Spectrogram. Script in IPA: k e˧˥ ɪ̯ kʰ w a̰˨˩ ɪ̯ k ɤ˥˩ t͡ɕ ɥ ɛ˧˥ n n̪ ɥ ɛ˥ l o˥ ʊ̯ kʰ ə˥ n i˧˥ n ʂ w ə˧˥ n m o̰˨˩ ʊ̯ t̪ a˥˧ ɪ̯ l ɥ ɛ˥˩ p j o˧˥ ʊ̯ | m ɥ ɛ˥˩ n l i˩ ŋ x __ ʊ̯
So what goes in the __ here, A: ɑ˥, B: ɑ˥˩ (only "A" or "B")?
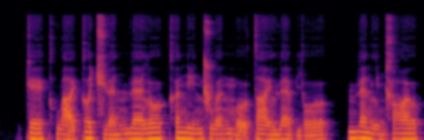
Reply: A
